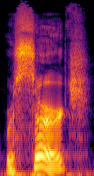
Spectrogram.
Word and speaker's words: research: For this week's suggested dive into the land of research, bonus points for emphasis on the second syllable, research, check out Rayleigh scattering for the answer.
